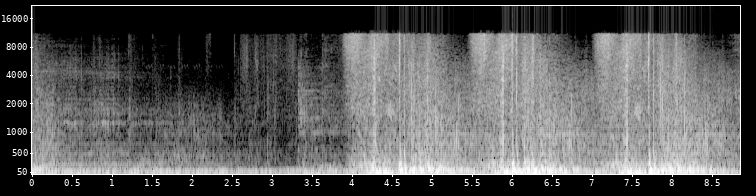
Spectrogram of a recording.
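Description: Confringo blasting spell in Hogwarts Legacy, several heavy booming explosions rolling in after a quieter stretch, loud and rumbling with a long decay.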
